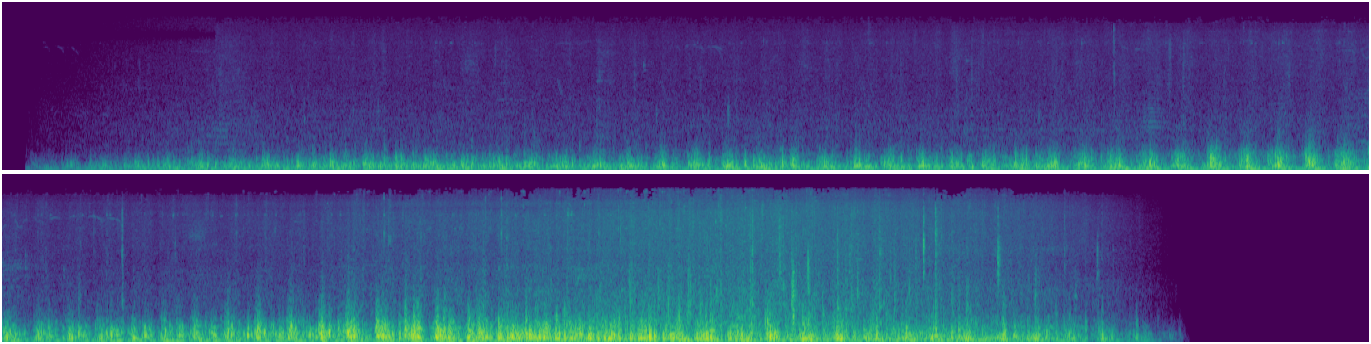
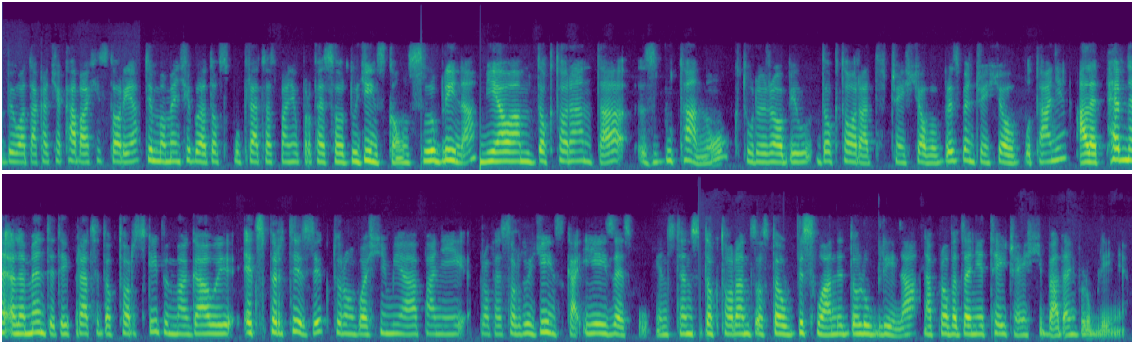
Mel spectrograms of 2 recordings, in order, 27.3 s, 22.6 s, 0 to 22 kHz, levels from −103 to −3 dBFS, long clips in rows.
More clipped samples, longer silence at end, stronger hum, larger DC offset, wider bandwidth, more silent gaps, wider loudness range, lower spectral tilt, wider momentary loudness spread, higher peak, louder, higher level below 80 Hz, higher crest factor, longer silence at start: neither; first, 2.2 s vs 0.1 s; neither; neither; first, 15 kHz vs 8.2 kHz; neither; first, 17 LU vs 4 LU; first, -8 dB/octave vs -5.5 dB/octave; first, 18 LU vs 10 LU; about the same, -4 dBFS vs -6 dBFS; second, -28 LUFS vs -24 LUFS; first, -36 dBFS vs -66 dBFS; first, 26 dB vs 18 dB; first, 0.95 s vs 0 s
